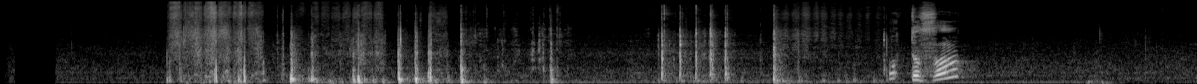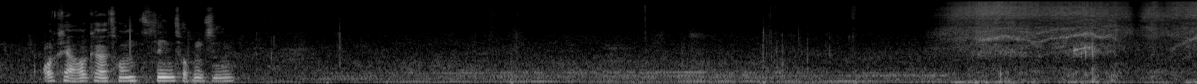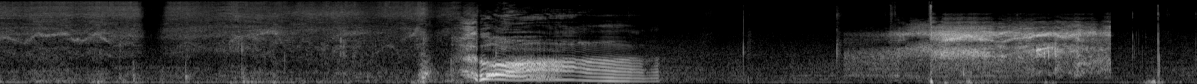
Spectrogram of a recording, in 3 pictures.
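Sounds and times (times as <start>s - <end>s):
sharp scratches and taps: 6.6s - 8.9s, 32.4s - 35.1s
close-up rubbing: 32.4s - 35.1s
wavering high squeak: 32.4s - 35.1s.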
